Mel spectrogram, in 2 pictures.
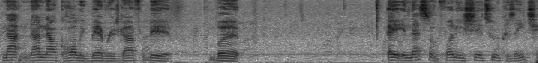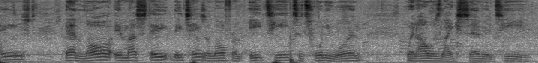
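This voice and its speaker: A man's voice: mid-range voice, fairly even intonation, measured pace. A young American man telling stories casually in laid-back stoner talk, slangy and profane, rambling and repeating himself. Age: young adult. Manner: rambling, repeats phrases, drifts off track. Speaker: host telling personal stories.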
